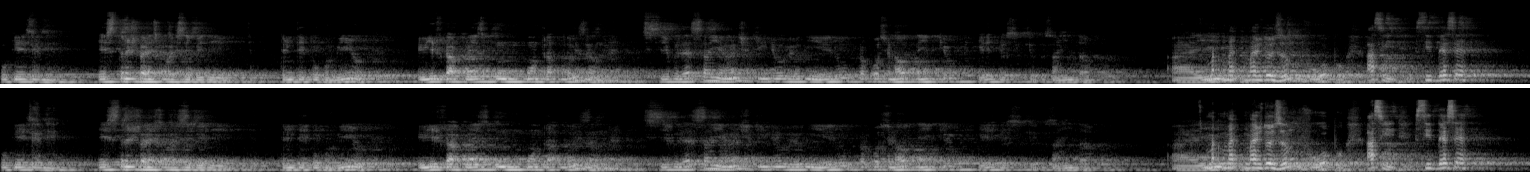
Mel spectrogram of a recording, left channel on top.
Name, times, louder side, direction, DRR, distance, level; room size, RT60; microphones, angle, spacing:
voice 1, 0.0-0.4 1.0-2.4 2.8-3.8 4.2-6.2 6.4-11.0 11.7-12.2, equal, 40° left, 0 dB, 2.6 m, -23 dB
voice 2, 12.0-14.7, right 1 dB, 90° right, 4 dB, 2.7 m, -22 dB
29.0 x 26.0 x 6.3 m, 2.6 s
head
